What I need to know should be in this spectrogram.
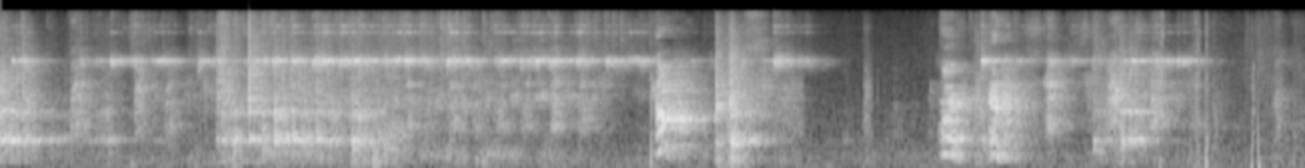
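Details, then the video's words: Pug puppy Cookie, three months old, romps with a paper towel roll in a small room, making drawn-out high whines and repeated yips over tearing paper, with a quiet stretch near the end. "Chiot carlin fait le fou avec un rouleau de sopalin"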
